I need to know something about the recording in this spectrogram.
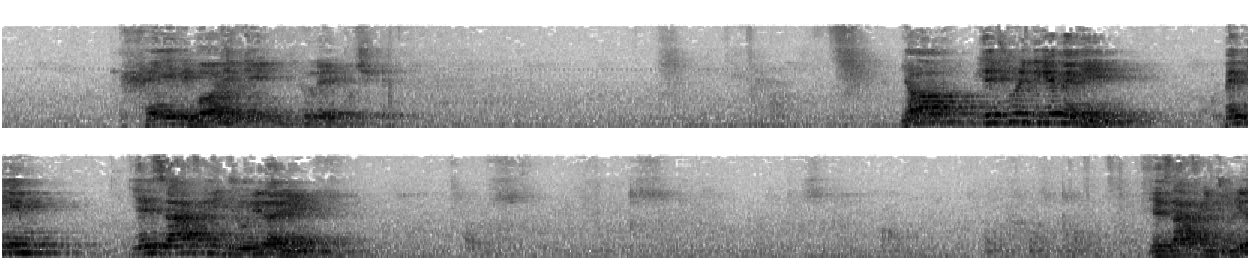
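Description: A middle-aged man speaks with animation in a slightly echoing room.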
